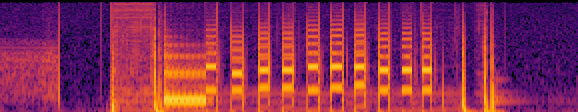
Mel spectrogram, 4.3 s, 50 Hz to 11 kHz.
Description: DTMF, heard as telephone touch tones, tones of about 90 ms. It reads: 3155369222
